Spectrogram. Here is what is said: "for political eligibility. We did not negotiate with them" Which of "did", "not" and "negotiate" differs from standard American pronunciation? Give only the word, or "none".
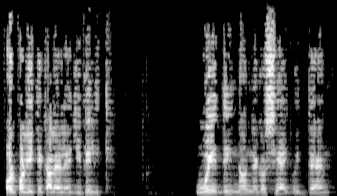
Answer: negotiate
